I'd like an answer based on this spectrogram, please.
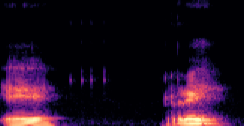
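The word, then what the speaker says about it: erre: ere and it's pronounced e re it's always strongly trilled think of a drum roll so there is a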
